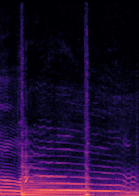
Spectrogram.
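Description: Acoustic guitar chords ringing under one long held wordless sung note that slowly sinks in pitch and bends down near the end.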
